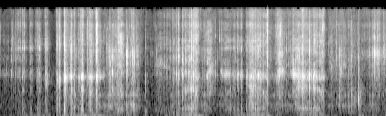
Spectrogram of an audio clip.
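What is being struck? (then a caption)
Bar of soap scraped with a metal blade. A metal blade scrapes and carves a solid, dry green soap bar while fingers with long nails handle it. Crisp, crumbly scraping and crinkly tearing come in short bursts and strokes with brief pauses between them. The sound is dry and bright with very little low end.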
